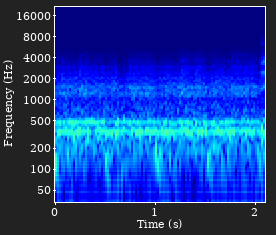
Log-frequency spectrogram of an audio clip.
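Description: Steady electronic drone of two held tones over a noise haze, crossed by a few short falling swoops.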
